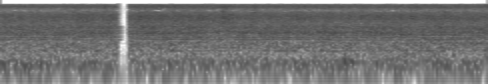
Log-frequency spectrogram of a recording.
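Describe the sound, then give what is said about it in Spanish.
A heavy downpour in the Melbourne area, during a storm that also brought hail, roars as a dense, steady hiss that fills the whole clip, broken once by a split-second dropout. No voices are heard, and no thunder stands out. “¡Qué aguacero! Mira los truenos. Mira cómo se oye eso.”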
